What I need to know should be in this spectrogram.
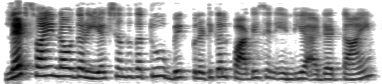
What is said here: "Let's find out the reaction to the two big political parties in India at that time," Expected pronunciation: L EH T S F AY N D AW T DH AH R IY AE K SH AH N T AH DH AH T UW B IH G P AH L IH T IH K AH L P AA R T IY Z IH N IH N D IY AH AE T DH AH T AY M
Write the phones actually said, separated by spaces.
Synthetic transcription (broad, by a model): L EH T S F AY N D AW T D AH R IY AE K SH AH N S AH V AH T UW B IH G P AH L IH T IH K AH L P AA R T IY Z IH N IH N D IY AH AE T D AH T AY M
